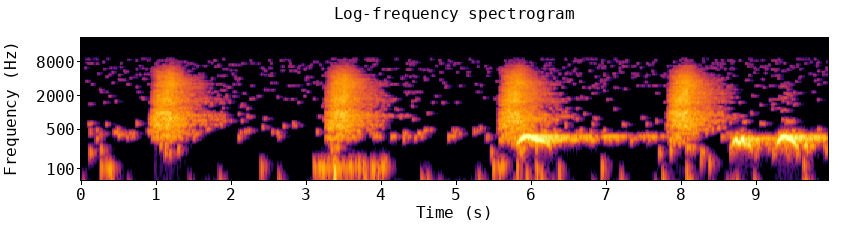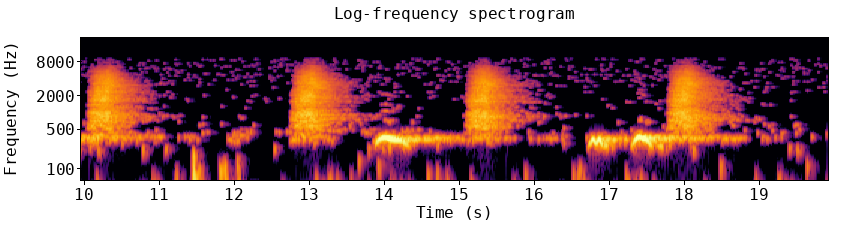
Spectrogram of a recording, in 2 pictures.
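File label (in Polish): puszczyk uralski głos terytorialny samca i głos samicy; ptaki glosy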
